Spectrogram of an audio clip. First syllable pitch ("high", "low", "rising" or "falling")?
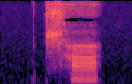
high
